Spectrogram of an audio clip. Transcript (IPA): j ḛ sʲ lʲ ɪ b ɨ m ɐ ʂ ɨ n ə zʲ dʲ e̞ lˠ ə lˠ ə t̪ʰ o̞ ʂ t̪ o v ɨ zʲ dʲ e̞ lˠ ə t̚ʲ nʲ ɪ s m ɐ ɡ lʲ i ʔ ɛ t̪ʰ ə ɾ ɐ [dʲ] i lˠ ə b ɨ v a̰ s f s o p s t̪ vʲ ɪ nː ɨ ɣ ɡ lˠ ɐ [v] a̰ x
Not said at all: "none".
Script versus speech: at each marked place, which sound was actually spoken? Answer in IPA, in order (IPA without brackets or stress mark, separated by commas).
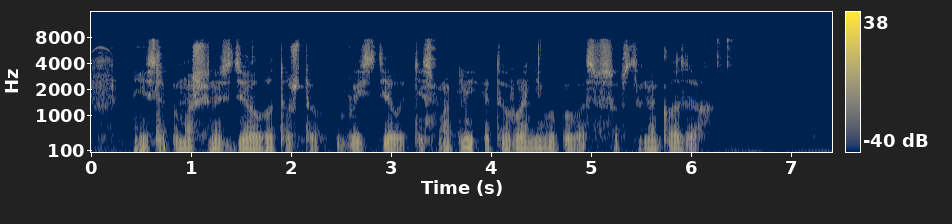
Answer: nʲ, z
